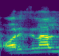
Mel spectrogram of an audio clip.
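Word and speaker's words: oryzanol: और इसके साथ साथ ओरिजिनॉल भी शामिल है, ओरिजिनल नहीं सर, ओरिजिनॉल भी शामिल है इसमें।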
